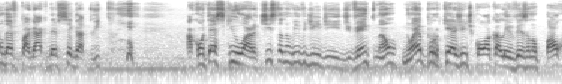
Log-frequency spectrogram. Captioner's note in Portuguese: risada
